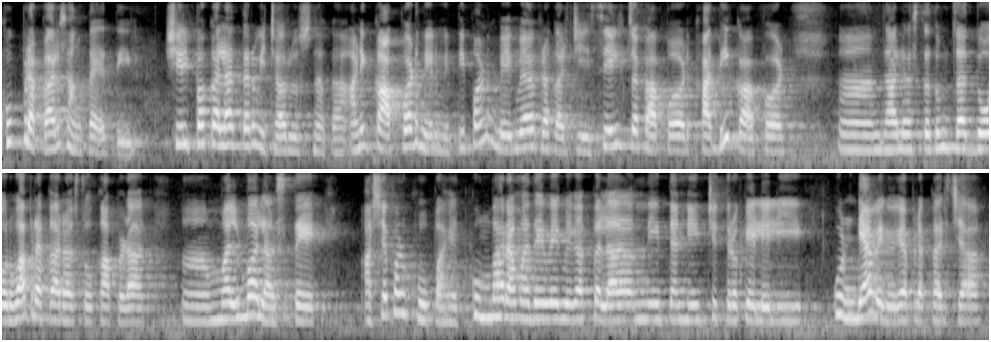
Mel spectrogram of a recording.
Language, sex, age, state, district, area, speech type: Marathi, female, 60+, Maharashtra, Pune, urban, spontaneous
